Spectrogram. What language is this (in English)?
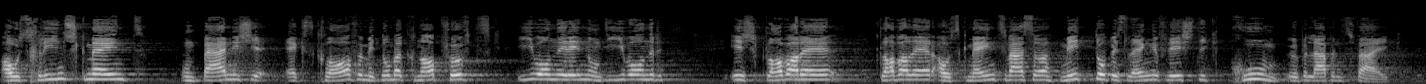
Swiss German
